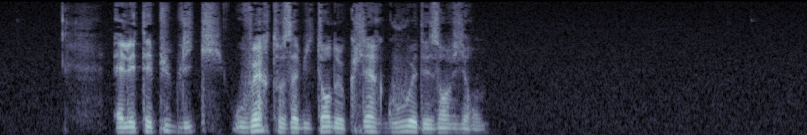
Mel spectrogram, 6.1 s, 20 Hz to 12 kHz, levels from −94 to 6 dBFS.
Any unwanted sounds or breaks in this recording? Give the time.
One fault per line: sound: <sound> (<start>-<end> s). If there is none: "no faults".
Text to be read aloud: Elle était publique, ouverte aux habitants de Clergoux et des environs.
no faults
